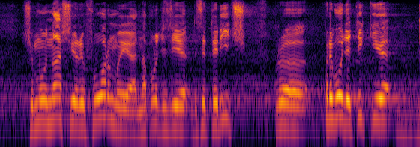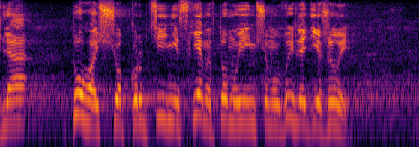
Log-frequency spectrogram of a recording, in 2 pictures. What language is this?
Ukrainian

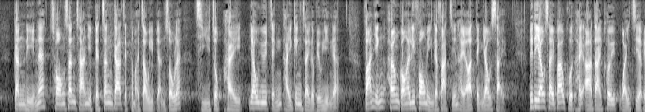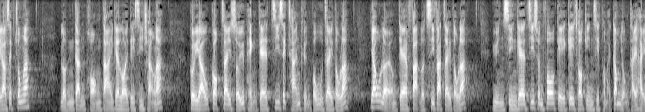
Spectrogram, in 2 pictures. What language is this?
Cantonese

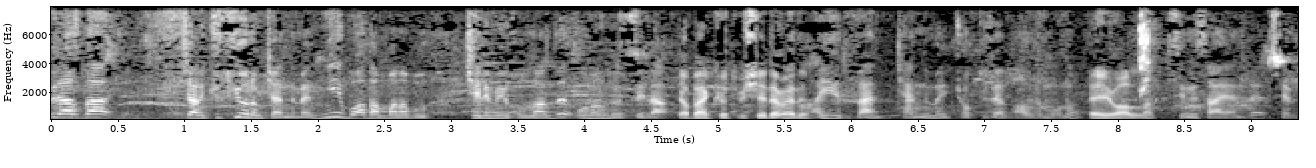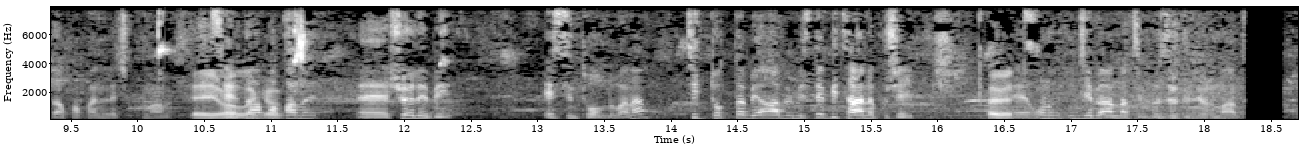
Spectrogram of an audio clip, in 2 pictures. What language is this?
Turkish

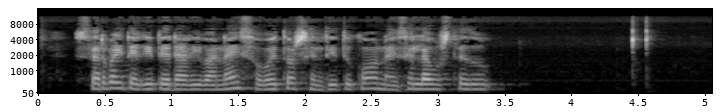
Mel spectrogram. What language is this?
Basque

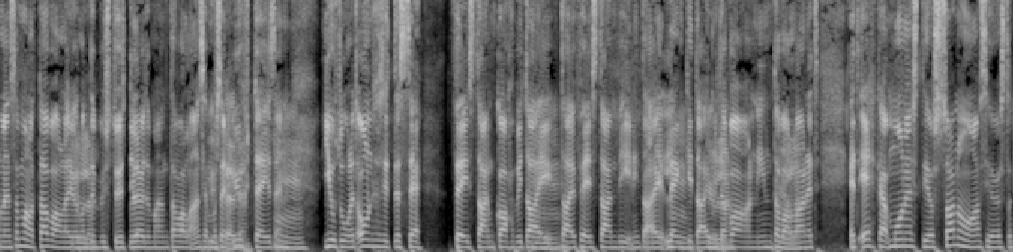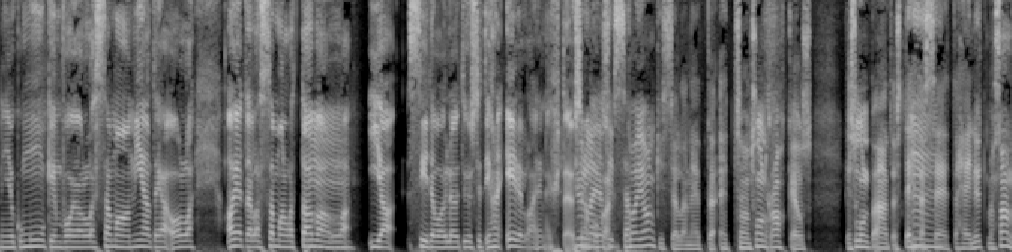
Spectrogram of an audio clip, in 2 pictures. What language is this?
Finnish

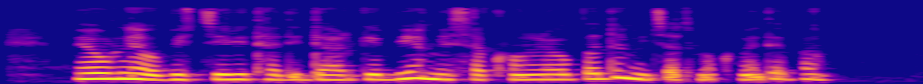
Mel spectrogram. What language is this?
Georgian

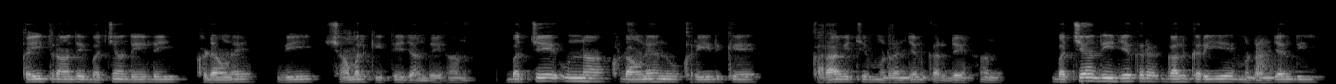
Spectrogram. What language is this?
Punjabi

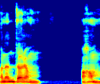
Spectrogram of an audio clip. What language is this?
Sanskrit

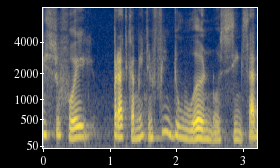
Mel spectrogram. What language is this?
Portuguese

